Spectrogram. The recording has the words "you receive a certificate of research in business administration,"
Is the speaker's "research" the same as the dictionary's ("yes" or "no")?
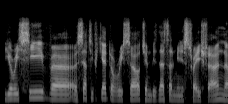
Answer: yes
